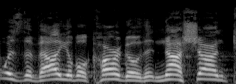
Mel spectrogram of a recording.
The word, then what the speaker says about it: Nahshon: In Hebrew, you would say it Nachshon. We would say Nahshon if we just pronounce it in English.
